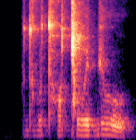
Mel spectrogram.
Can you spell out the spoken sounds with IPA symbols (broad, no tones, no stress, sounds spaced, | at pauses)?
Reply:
dʱ u tʰ ɒ ǀ u ɪ̯ bʲ u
